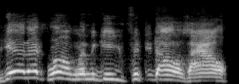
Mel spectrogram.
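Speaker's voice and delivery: mocking gullible followers. Mocking viewers who pay Al, high eager imitation. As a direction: play the gullible fan handing over money. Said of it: "And everybody goes".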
